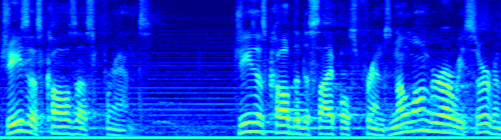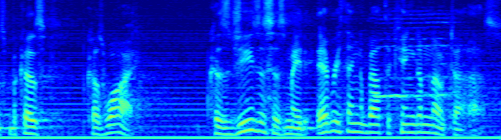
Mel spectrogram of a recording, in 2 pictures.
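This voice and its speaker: A man's voice: on the high side, expressive, moderate pace. Man preaching in a reverberant church. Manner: conversational, asks the congregation questions, gestures at a pulpit. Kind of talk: sermon. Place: small church sanctuary. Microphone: pulpit microphone. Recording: reverberant church with faint mains hum.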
